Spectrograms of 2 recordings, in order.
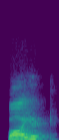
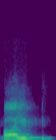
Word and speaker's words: payattu: you could just say buy it like that you kind of trip over the last sound a little that literally means the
